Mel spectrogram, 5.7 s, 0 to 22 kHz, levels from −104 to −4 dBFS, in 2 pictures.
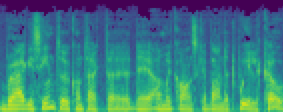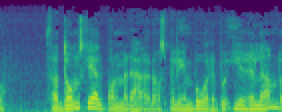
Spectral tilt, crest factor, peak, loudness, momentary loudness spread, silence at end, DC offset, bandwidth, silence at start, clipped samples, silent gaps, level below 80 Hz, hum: -6 dB/octave; 16 dB; -2 dBFS; -20 LUFS; 6 LU; 0 s; under 0.1%; 13.5 kHz; 0 s; under 0.1%; none; -44 dBFS; none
